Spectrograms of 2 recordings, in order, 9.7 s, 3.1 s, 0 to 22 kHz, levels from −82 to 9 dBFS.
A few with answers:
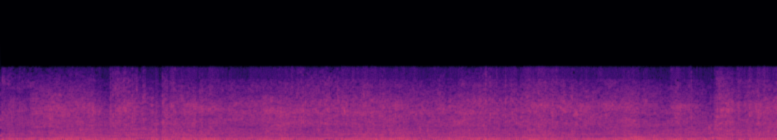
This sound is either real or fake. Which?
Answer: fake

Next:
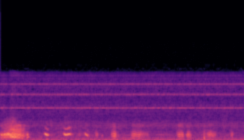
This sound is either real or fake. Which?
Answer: fake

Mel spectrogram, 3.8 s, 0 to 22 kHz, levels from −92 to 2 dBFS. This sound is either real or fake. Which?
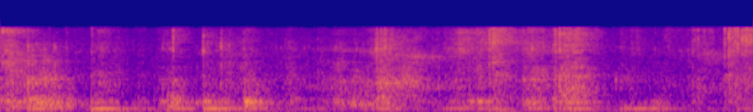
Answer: fake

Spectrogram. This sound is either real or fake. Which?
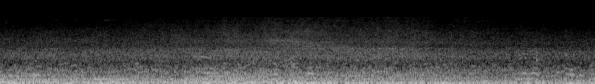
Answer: real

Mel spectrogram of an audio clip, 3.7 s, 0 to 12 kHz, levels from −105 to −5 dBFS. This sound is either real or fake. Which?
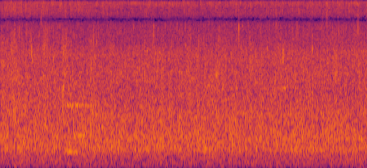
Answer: real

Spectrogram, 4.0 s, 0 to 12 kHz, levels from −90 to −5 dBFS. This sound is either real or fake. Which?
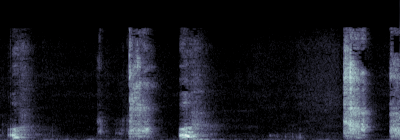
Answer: real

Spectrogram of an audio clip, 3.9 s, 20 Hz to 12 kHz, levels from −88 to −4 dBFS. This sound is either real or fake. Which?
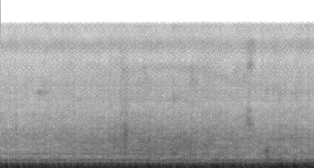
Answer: fake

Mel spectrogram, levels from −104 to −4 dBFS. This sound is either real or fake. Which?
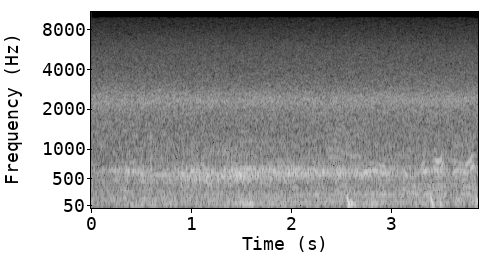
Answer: real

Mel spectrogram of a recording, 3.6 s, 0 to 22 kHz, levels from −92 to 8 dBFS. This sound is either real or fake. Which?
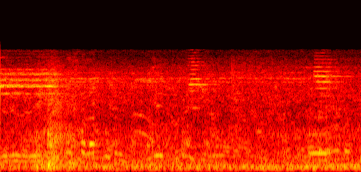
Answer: real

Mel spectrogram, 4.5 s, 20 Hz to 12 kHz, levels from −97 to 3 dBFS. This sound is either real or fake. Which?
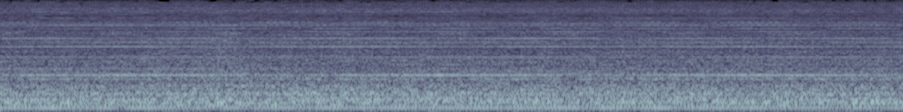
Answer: real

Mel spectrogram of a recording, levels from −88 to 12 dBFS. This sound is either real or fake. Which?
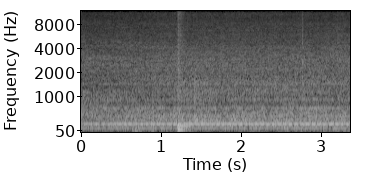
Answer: real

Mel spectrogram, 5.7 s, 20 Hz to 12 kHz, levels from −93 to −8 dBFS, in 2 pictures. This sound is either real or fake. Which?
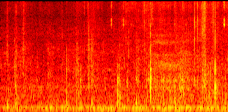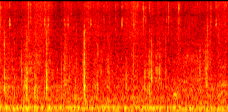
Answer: fake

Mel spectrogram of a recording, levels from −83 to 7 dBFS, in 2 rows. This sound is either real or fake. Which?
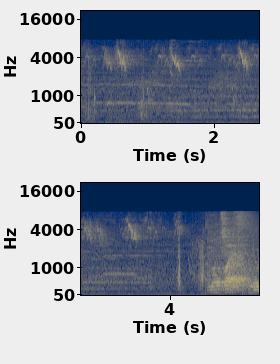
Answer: real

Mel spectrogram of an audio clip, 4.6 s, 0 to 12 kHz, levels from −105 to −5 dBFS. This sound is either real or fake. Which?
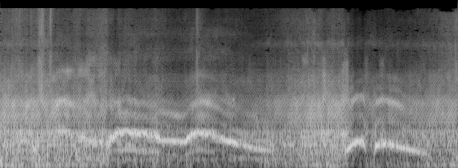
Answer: fake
